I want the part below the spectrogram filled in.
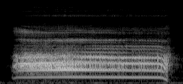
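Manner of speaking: piercing high terrified scream; dragon's scream. Acted. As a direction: shriek in sudden terror. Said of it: "screamed the dragon".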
